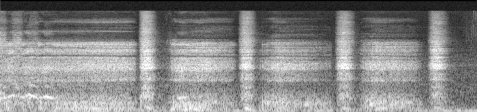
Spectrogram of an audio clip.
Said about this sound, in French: Je relâche un tout petit peu par le nez. Alors c'est seulement avec le nez, hein. pas par la bouche, seulement avec le nez.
